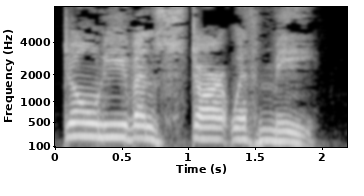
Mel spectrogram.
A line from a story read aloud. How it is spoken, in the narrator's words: she bellowed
